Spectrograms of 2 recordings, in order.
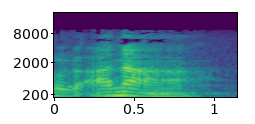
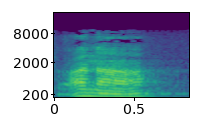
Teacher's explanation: One in pausal form, where alif is pronounced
